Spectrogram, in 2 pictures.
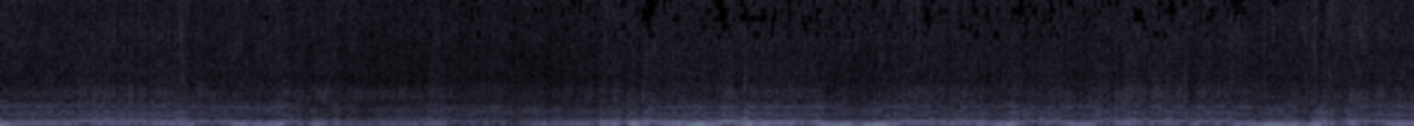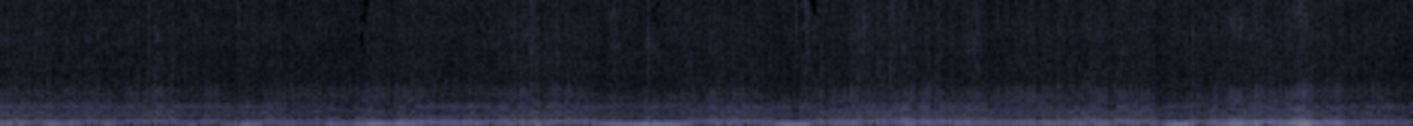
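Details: Western honey bee (Apis mellifera) wing buzz: a steady, low buzzing hum, rich in overtones, wavering gently in pitch and loudness as bees fly around flowers.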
